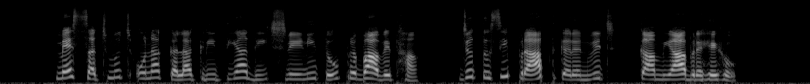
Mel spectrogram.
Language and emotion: Punjabi, happy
